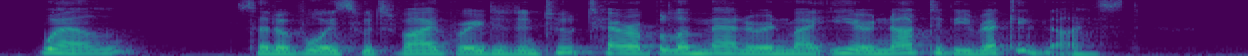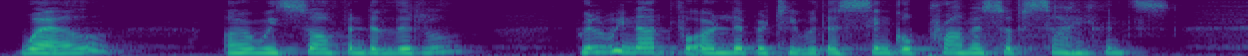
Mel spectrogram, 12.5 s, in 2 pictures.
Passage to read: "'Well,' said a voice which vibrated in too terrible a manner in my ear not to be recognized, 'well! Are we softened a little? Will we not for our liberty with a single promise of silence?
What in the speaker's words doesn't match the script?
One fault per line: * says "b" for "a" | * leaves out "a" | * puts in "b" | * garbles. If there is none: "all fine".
all fine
